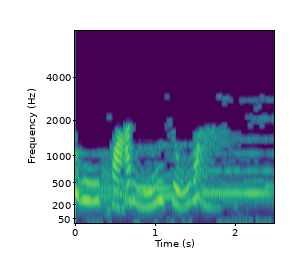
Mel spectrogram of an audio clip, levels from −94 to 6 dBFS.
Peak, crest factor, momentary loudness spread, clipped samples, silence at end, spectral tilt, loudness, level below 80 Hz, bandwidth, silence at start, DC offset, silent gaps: -2 dBFS; 18 dB; 12 LU; under 0.1%; 0 s; -12 dB/octave; -20 LUFS; -68 dBFS; 3.1 kHz; 0 s; under 0.1%; none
